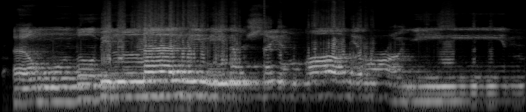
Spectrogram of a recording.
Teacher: jadi rumusnya datar tinggi datar datar tinggi datar itu aja rumusnya Jik pertama datar maka keduanya tinggi gitu ya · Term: Mad Thobi'i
